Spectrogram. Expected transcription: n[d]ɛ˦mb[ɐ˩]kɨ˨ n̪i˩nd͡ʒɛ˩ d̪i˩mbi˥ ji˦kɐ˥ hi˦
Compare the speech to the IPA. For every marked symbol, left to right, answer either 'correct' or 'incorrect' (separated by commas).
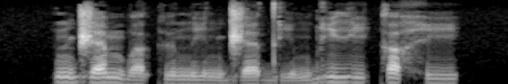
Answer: incorrect, correct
